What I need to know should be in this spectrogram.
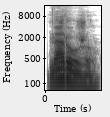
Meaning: outwardly, openly, outside, towards the outside, out
- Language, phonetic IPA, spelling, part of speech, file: Russian, [nɐˈruʐʊ], наружу, adverb, Ru-наружу.ogg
